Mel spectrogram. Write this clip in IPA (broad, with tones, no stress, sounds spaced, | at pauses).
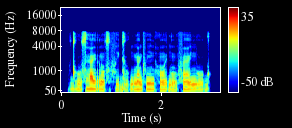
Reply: dʱ uː˧˩˧ s ɦ æ˦ ɪ̯ r õ˧˩˧ s f i˧˩˧ ɡʲ uː˧˩˧ ɡ ŋ æ̃˦ ɡ f ĩː˦ n h õː˦ ɪ̯ ɡ ũ˧˩˧ f æ̃ː˦ ɪ̯ ɲ uː˦ ɡ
